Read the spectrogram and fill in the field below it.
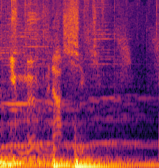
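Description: A man speaks threateningly, close by.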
